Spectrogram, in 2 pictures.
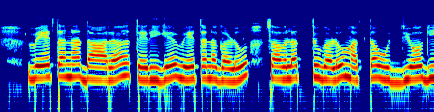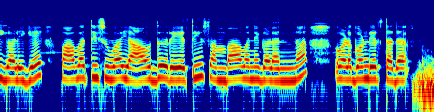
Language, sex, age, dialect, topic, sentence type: Kannada, female, 18-24, Dharwad Kannada, banking, statement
